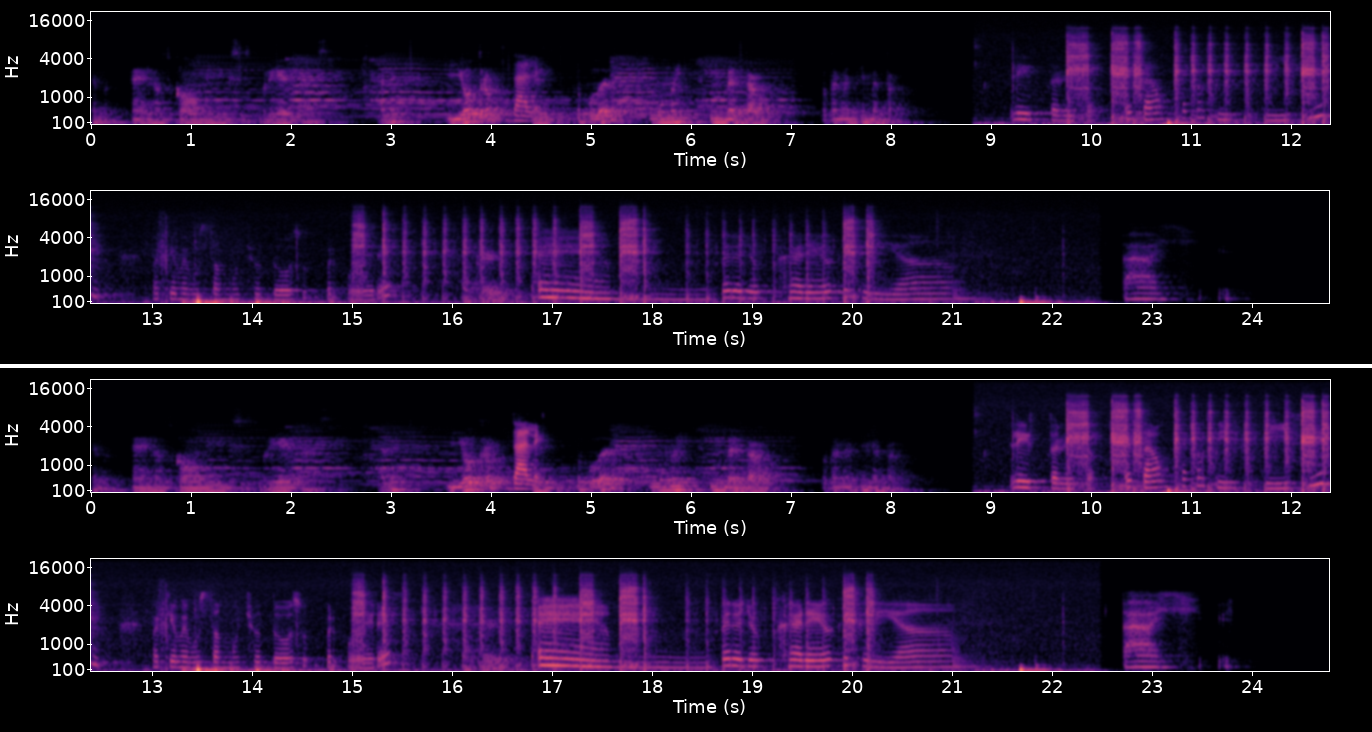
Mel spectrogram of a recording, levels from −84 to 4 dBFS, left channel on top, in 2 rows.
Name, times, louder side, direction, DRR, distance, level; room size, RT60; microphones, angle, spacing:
voice 1, 0.0-2.4 2.9-4.1 4.4-5.2 5.6-6.7 7.4-8.1 16.1-16.5, left 1 dB, 90° left, 3.3 m, -41 dB
sound 1, 0.9-7.0, left 4 dB, 30° left, 1.0 m, -51 dB
Camera, 8.8-22.5, right 1 dB, 10° right, 0.3 m, -34 dB
voice 2, 9.2-10.0 10.3-15.4 15.8-16.3 16.8-21.3 22.7-23.8, right 5 dB, 85° right, 0.6 m, -39 dB
15.5 x 9.2 x 3.5 m
head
